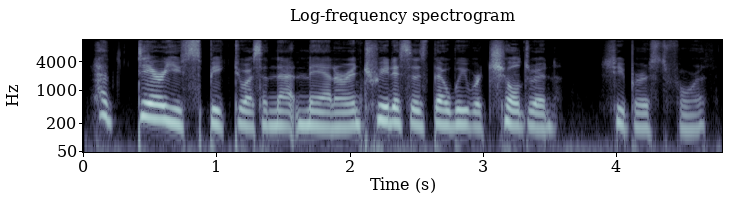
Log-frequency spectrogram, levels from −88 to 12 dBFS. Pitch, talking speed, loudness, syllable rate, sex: 185 Hz, 250 wpm, -19 LUFS, 5.8 syllables/s, female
